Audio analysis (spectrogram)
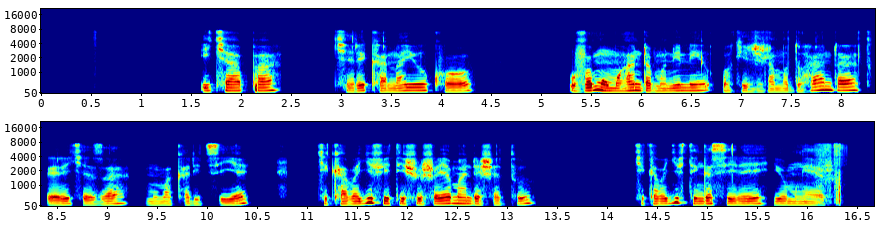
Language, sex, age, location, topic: Kinyarwanda, male, 18-24, Kigali, government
